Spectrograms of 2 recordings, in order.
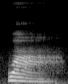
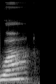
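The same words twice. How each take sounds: First: The vowel is held twice as long. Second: The vowel is held briefly.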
